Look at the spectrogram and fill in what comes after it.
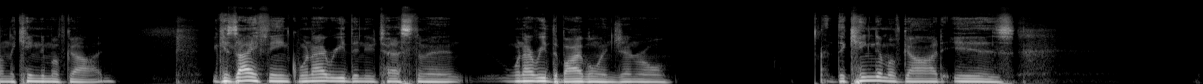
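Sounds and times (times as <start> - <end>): man speaking: 0.0 - 1.2, 2.2 - 6.8, 8.2 - 10.3
man's breathy exhale: 10.2 - 11.2.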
